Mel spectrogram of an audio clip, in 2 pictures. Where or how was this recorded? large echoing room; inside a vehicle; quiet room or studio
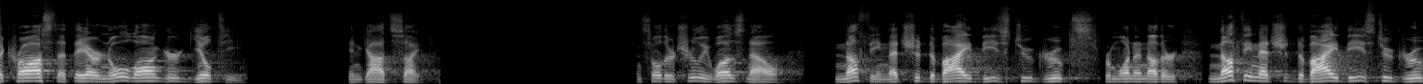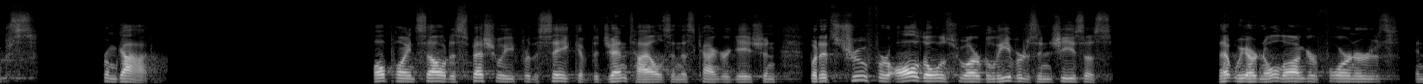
large echoing room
